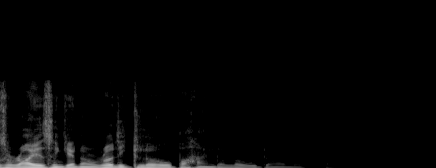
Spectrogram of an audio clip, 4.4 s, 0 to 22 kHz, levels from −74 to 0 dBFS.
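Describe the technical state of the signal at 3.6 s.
At 3.6 s, the fade-out that runs to the end of the speech at 4.37 s is passing through a gain stage that keeps too few bits and adds no dither. The grain fits roughly an 11-bit word. That is truncation distortion on a fade, present from 1.75 s and worst from 2.71 to 4.37 s. With the level this low, the waveform collapses into a few coarse square steps, so the tail sounds gritty.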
